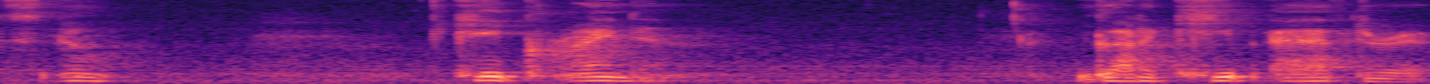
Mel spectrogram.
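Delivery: soft, hushed, breathy near-whisper. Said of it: "in his soft voice".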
